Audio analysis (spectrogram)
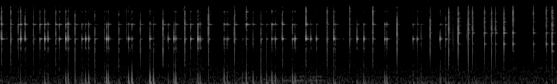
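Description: A clear glass drinking cup with a bamboo lid and glass straw, hollow and partly filled with liquid, is tapped and scratched with long acrylic nails. A rapid, uneven run of many light, bright clicks and ticks comes with a high glassy ring around 3.2 kHz. Each one dies almost at once, and there is almost no low end.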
